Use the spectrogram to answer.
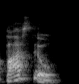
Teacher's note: pastel eu falo pastel eu colocaria o acento gráfico no e então ela é uma oxítona e não uma paroxítona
